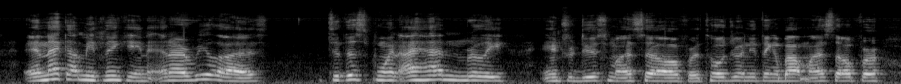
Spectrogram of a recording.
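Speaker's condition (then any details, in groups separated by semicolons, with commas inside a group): Cerebral palsy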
